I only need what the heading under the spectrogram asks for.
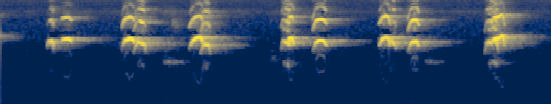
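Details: Young budgerigars cuddling with their mother and siblings inside the nest box emit rasping, slightly descending chirps, often paired, spaced about half a second apart; no other sounds stand out.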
